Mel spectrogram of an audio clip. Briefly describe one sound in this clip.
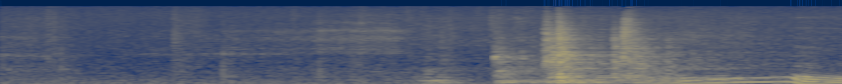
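A metal baking pan scrapes and clatters into an oven.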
